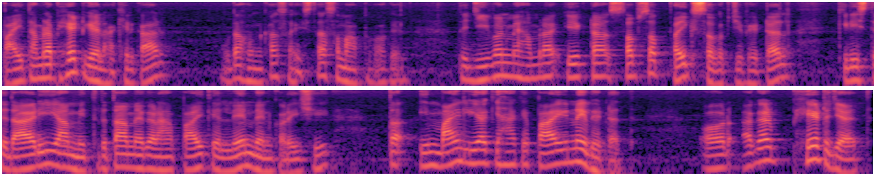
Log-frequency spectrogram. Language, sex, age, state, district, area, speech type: Maithili, male, 30-45, Bihar, Sitamarhi, rural, spontaneous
